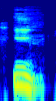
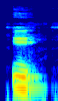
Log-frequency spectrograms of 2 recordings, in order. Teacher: le U, il est prononcé avec la projection des lèvres et l'arrondissement des lèvres. Si l'élève ne peut pas prononcer U, eh bien, il suffit de lui demander de projeter les lèvres en avant et de dire I.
